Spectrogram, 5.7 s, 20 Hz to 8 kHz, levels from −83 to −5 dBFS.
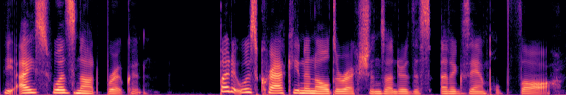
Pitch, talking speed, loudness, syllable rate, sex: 195 Hz, 170 wpm, -19 LUFS, 5.0 syllables/s, female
